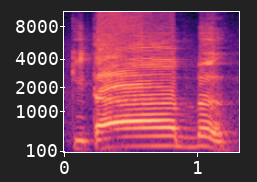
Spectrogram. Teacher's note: زبر با وانتم تتلون الکتاب یہاں قلقلہ کریں گے کیسے کتاب با کی آواز 2 دفعہ آنی چاہیے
